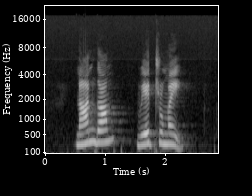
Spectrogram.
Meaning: dative case
- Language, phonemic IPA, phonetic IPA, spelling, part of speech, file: Tamil, /nɑːnɡɑːm ʋeːrːʊmɐɪ̯/, [näːnɡäːm ʋeːtrʊmɐɪ̯], நான்காம் வேற்றுமை, noun, Ta-நான்காம் வேற்றுமை.ogg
